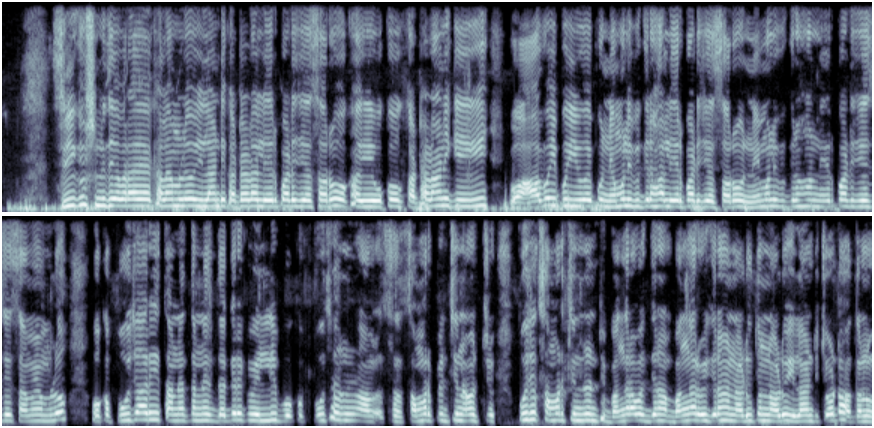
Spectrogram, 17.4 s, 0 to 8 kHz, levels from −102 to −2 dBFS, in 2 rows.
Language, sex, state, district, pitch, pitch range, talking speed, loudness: Telugu, male, Andhra Pradesh, Anantapur, 240 Hz, 225-250 Hz, 150 wpm, -13 LUFS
